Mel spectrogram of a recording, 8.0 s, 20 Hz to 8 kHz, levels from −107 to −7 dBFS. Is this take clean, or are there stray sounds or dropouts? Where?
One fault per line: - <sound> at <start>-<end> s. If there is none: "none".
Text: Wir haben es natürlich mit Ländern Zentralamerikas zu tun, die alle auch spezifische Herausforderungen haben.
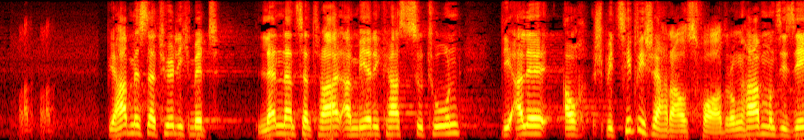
- laugh at 0.2-0.6 s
